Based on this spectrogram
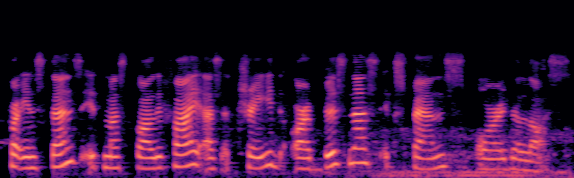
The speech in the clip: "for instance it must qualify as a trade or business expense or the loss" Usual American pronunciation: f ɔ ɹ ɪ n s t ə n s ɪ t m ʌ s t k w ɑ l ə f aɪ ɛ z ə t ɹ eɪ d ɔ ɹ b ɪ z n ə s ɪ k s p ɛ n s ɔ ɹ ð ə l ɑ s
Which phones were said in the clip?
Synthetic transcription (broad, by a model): f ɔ ɹ ɪ n s t ə n s ɪ t m ʌ s t k w ɑ l ə f aɪ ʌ s ə t ɹ eɪ d ɔ ɹ b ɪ s n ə s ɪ k s p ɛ n s ɔ ɹ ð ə l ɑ s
